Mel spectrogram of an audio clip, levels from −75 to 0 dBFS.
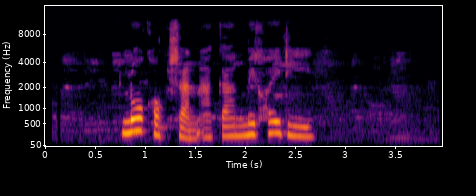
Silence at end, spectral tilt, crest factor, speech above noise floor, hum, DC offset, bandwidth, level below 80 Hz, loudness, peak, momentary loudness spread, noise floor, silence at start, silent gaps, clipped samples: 1.25 s; -4.5 dB/octave; 20 dB; 30 dB; none; under 0.1%; 11.5 kHz; -76 dBFS; -23 LUFS; -4 dBFS; 12 LU; -52 dBFS; 0.2 s; none; under 0.1%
